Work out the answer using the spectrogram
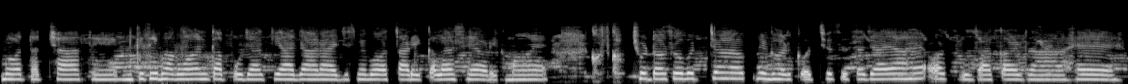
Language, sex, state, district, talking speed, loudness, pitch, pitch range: Hindi, female, Bihar, Saharsa, 190 wpm, -15 LUFS, 230 Hz, 225-245 Hz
